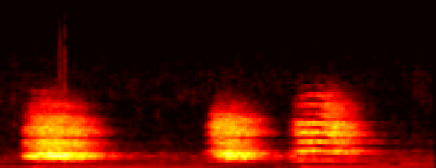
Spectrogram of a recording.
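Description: Three loud, harsh, nasal honks from a Greylag Goose, the first longer and the last two close together, with a faint low hum underneath.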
